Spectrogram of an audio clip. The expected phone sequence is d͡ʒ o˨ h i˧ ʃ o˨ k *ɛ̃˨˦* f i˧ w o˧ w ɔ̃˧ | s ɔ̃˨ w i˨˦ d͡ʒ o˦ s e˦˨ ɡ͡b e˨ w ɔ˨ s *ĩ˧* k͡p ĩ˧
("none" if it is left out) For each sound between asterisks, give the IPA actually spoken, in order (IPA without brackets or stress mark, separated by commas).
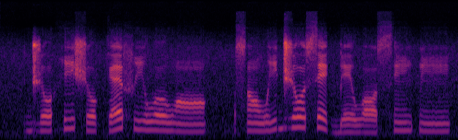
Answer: ɛ˨˦, ĩ˧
